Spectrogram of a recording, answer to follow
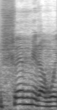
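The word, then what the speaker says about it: שם: 읽기는 쉔이라고 읽는데요.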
